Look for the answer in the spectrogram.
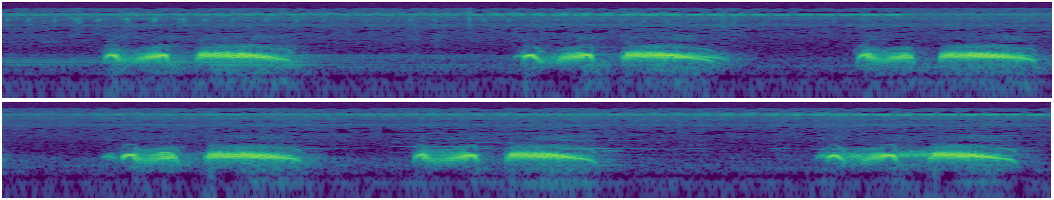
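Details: Decoy-trained spotted dove repeating the same hollow phrase six times, a short note then a longer rounded coo, roughly every one and a half to two seconds, with a steady faint high whine.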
